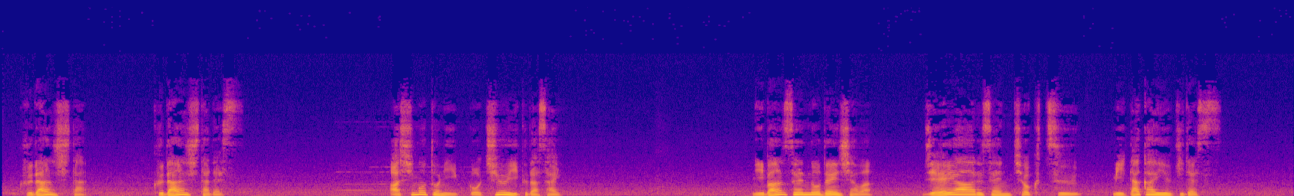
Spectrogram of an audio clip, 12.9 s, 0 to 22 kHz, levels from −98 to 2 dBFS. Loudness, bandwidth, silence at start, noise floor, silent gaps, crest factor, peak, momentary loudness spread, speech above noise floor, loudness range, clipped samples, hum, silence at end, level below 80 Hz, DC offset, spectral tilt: -20 LUFS; 11.5 kHz; 0.1 s; -46 dBFS; none; 18 dB; -4 dBFS; 14 LU; 27 dB; 6 LU; under 0.1%; none; 0.8 s; -62 dBFS; under 0.1%; -6 dB/octave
